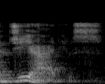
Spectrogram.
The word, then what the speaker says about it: diários: Vou ter aqui novamente a sílaba mais forte no A.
